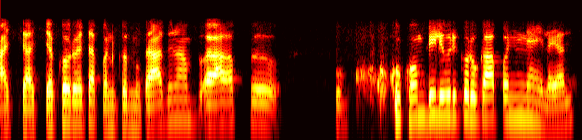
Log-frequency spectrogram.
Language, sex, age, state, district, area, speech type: Marathi, male, 18-30, Maharashtra, Satara, urban, conversation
